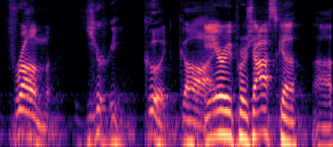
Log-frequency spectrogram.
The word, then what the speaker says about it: Procházka: yuri good god airy prashaska uh thank you for the correct pronunciation persons whose name is in cyrillic so i cannot say it but thank you so much yuri przaska good to know 47 significant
